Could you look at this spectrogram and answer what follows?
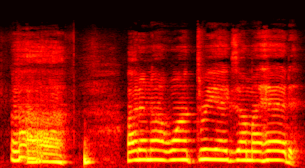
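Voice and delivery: high, loud complaint; upset protest. Acted. Elephant refusing three eggs on his head, high loud protest.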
